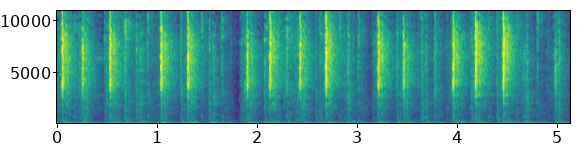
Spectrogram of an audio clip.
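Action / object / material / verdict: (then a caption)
tap / metal manual typewriter / metal / none. Fingertips with red-painted nails type on the plastic keys of a metal portable manual typewriter. An uneven run of crisp, bright key clacks rides over a low mechanical thump from each stroke, with each strike dying away quickly.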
